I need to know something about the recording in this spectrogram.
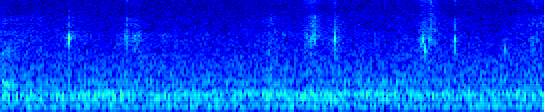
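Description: Faint, scattered light clicks and ticks of small hardware handled by hand, as a screw is fitted through a metal flashing strip into a tripod camera-mount piece, over a faint steady hum.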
